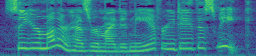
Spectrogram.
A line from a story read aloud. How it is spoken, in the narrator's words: he said with a chuckle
